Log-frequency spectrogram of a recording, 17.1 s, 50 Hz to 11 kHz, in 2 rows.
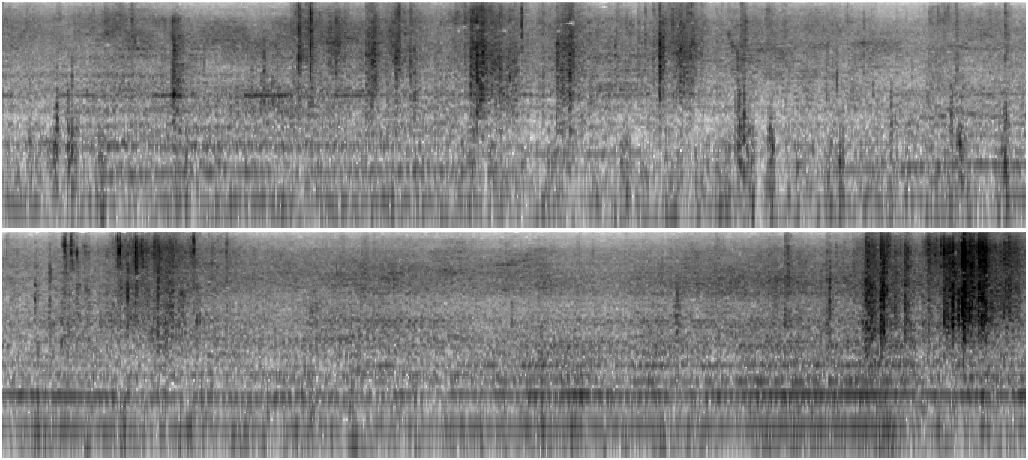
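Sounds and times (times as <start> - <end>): heavy diesel engines running: 0.0 - 17.0.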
